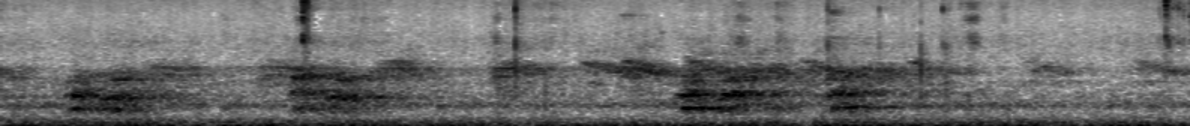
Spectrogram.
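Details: Alice, a pet fox, in a whining, complaining mood during her morning wash: short, wavering, nasal whines come in bursts about every second, some rising and falling, over a steady low rumble of room noise.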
